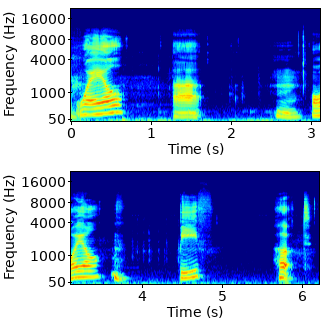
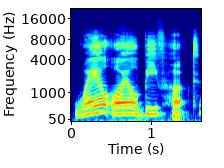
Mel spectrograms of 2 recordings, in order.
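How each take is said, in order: First: Word by word. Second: Whale oil beef hooked run together, laughing; said fast. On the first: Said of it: "type it out word by word". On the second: Told to say it fast, runs the words together laughing. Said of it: "Now say it fast". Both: Shown as a demonstration.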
